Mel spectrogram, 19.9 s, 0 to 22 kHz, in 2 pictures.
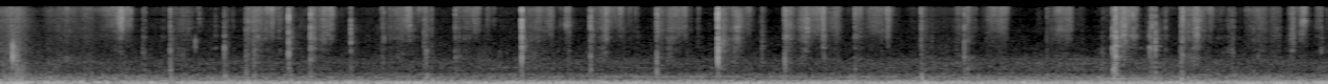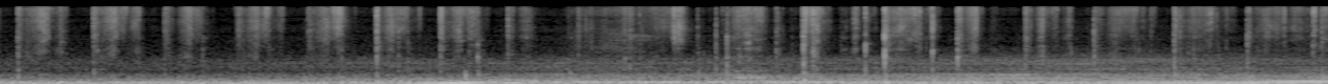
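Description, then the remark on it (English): Steady shuffling of a deck of tarot cards before drawing three cards for a reading, with rapid papery flicks and soft riffling repeating continuously, over a low background rumble and no talking. “I'm just going to shuffle real quick and then draw. I'm going to be drawing 3 cards from this deck.”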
